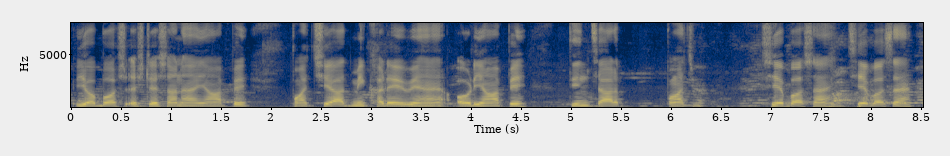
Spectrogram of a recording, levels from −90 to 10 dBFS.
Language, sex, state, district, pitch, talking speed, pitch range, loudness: Hindi, male, Bihar, Purnia, 135 Hz, 170 wpm, 125-150 Hz, -16 LUFS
